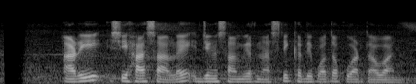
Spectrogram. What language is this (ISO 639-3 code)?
sun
